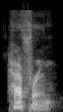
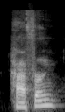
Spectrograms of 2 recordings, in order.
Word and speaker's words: Haffern: but anyways uh this guy mr mr robin hefrin i believe is how you pronounce his last name is that right hephrin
